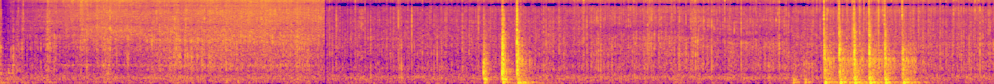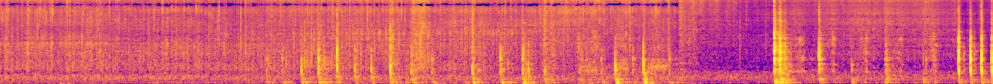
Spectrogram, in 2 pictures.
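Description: Breakfast scramble and eggs sizzling in a frying pan on a portable butane camp stove. A spatula clicks and scrapes against the pan in several short clusters.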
